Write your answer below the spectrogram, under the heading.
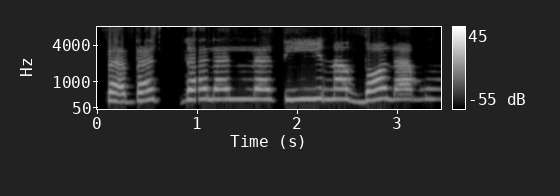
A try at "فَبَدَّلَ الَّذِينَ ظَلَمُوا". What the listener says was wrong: তোমার এখানে এই যে ফাবাদদালাল্লাযীনা শোনা যায় অর্থাৎ জালের রখাওয়াটা আসতেছে না জিহ্বাটা আরো বের করতে হবে উপরে যাতে আগায় জি فبدل الذين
